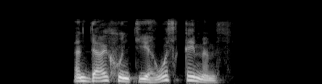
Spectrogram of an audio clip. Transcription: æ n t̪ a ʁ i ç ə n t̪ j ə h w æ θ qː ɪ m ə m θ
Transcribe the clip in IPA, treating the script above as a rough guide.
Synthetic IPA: æ n d̪ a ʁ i ç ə n t̪ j ə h w æ θ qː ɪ m ə m θ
